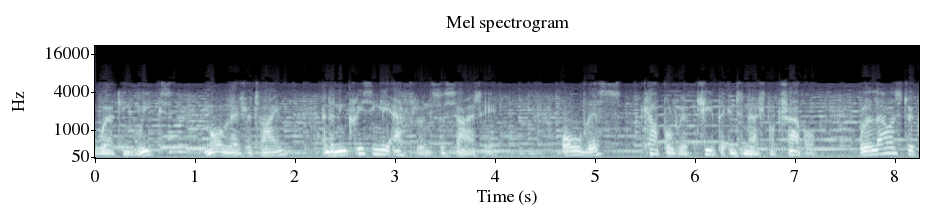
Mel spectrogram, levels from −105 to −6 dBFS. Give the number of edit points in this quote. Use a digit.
1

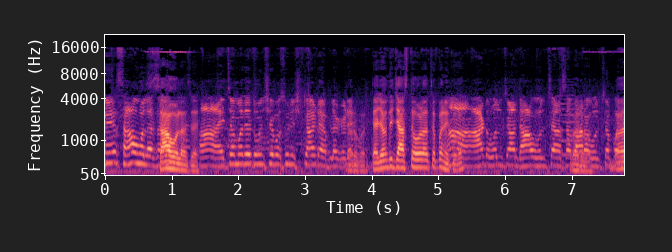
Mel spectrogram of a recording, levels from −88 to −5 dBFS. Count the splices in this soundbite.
0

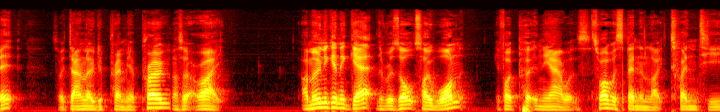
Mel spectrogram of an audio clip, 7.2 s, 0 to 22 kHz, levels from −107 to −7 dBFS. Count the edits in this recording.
2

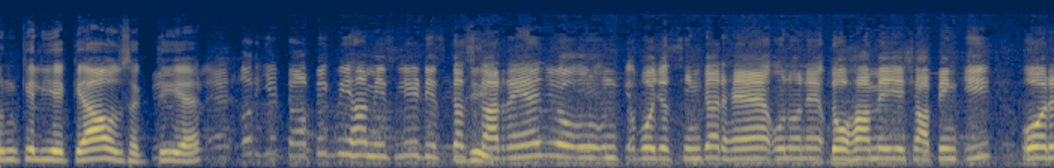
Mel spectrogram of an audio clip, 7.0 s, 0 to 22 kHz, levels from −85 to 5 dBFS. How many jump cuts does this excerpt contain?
0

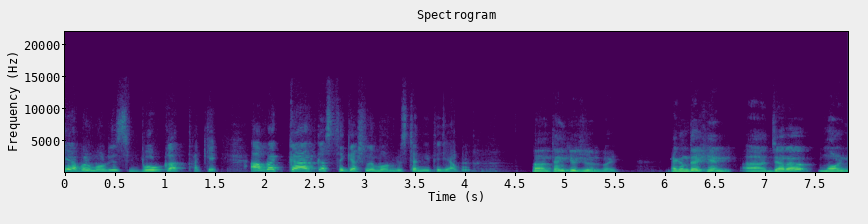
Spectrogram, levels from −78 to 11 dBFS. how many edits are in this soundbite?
0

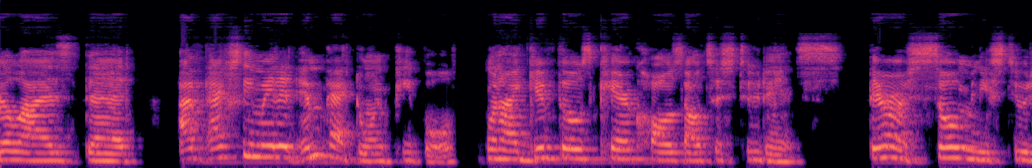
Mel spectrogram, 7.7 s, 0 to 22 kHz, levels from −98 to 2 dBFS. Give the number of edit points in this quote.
2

